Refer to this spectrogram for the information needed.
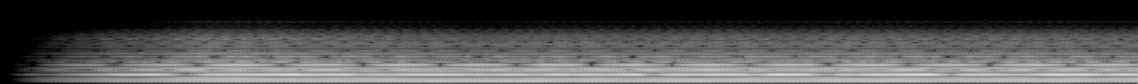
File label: Shruti Box D# A# 432Hz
